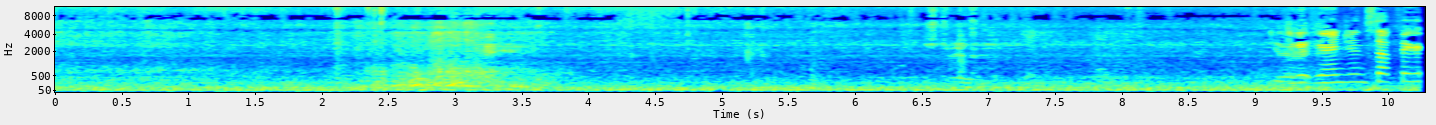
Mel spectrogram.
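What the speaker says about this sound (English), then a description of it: "We fired her up. She's sounding all on all 8, firing off." V8 crate race engine running on race day at New Smyrna, Florida, a low steady rumble with a swell around the third second; voices talk nearby toward the end.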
